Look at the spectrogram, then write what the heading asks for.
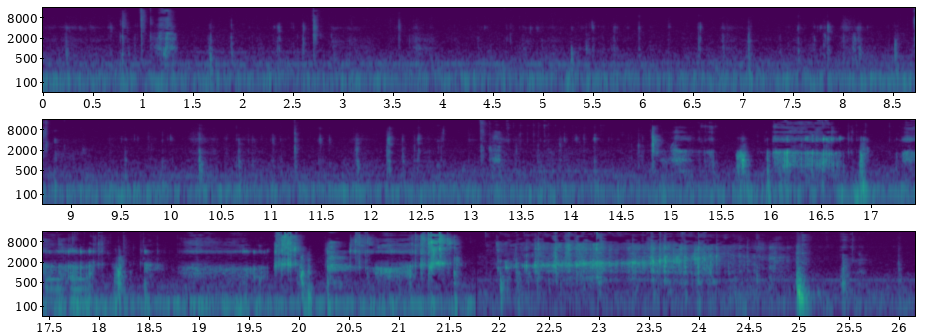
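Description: Close-up eating sounds: a chocolate-coated doughnut being chewed, with soft wet mouth noises and small clicks. About halfway through come louder sips and swallows from a mug.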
